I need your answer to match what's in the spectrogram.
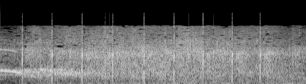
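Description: A crowd applauds steadily for about three seconds for someone who has just recited John chapter 8, verses 31 and 32, a dense wash of many hands clapping at an even loudness, with a few sharper individual claps standing out.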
